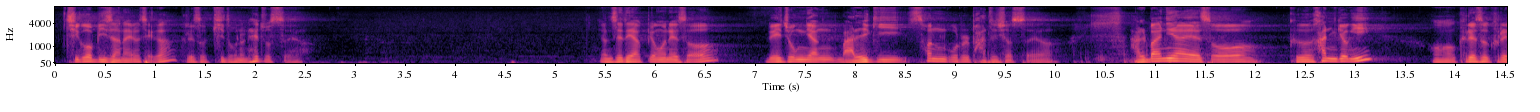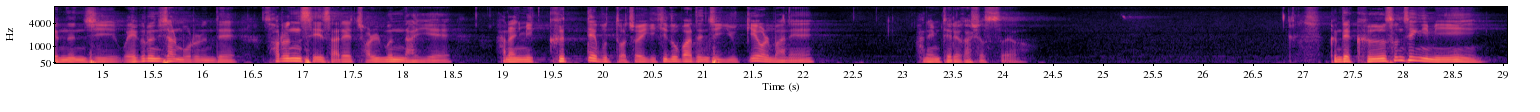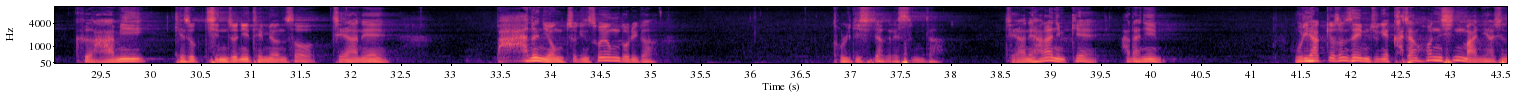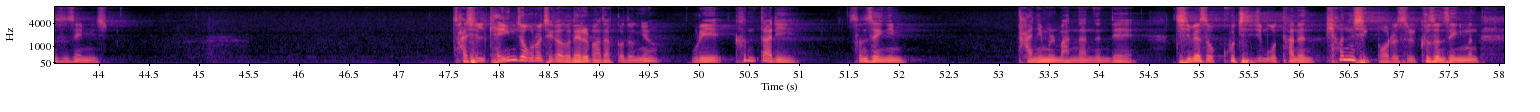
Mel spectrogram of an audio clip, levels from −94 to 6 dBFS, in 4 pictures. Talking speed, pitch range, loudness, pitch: 235 characters per minute, 100-130 Hz, -28 LUFS, 110 Hz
